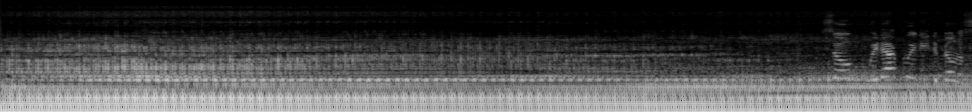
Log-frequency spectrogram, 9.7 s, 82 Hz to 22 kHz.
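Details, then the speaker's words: 1.8T VW Passat B5 after ECU tuning attempts, still starting and running fine: steady low drone with a loud rushing turbo hiss on top. The turbo is unusually loud. "oh yeah she's loud this turbo though i can't get over the turbo in this car listen to this"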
